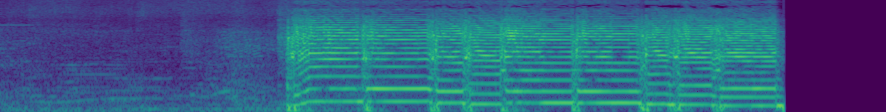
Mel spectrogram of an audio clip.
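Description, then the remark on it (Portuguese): A short, loud intro jingle of bright, buzzy, distorted synth-like tones punches in after a quieter murmur, steps through a few sustained notes for about two seconds, then cuts off abruptly into silence. “Depois da vinheta, dá o play macaco.”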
